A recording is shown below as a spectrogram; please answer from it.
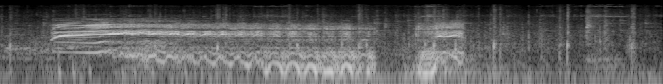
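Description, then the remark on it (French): A loud horse whinny from the horse Aladdin, with bright, wavering harmonics, quickly followed by a second shorter neigh, as hooves clip-clop underneath at a steady walking rhythm. “Alors que nous parcourions le monde avec notre compagnon, le cheval Aladdin,”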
